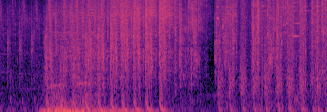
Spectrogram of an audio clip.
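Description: Rapid bursts of gunfire in the tactical shooter Valorant, a dense run of sharp cracks with booming low end, loud at first and then continuing more sparsely after a brief dip.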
